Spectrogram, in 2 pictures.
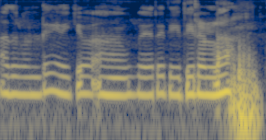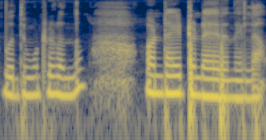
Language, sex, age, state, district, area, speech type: Malayalam, female, 30-45, Kerala, Alappuzha, rural, spontaneous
